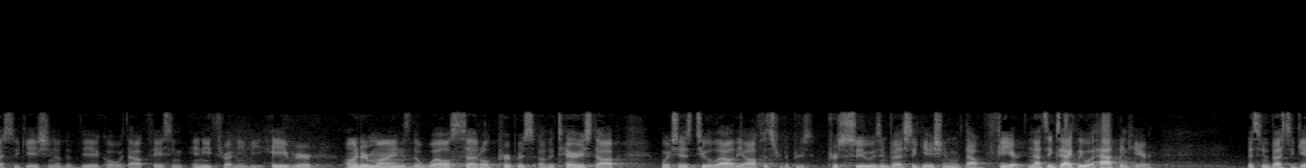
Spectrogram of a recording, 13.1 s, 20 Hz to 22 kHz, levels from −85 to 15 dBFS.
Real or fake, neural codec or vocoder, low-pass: real; none; 7.2 kHz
